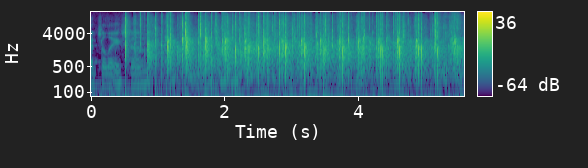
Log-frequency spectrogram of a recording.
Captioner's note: applause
